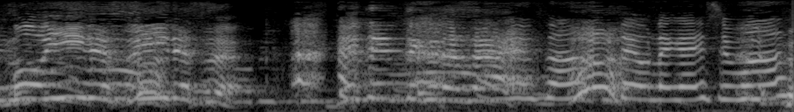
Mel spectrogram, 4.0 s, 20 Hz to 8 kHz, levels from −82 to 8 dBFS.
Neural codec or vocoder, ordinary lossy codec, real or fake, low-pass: none; none; real; none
